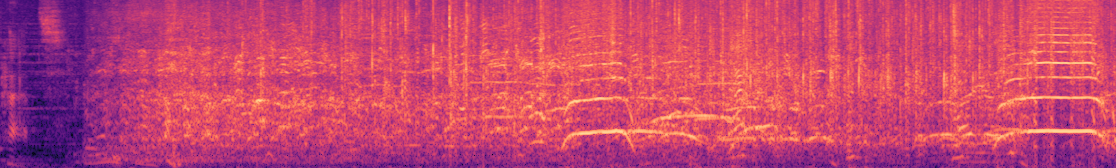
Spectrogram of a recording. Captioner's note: laughter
